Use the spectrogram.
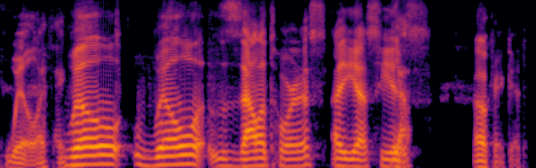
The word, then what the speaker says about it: Zalatoris: experience to be enjoyable so yeah is Will zal Cloris gonna be golfing this year what's that will zal Cloris that's his name right will I might have pronounced it wrong will I think will will zalatoris yes he is okay good yeah he's my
